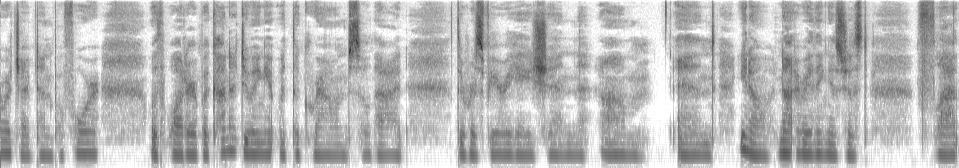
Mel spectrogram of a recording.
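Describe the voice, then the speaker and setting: A woman giving soft, unhurried ASMR commentary in a breathy whisper, explaining informally, close to the microphone. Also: on the low side, no room sound. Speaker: video creator.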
